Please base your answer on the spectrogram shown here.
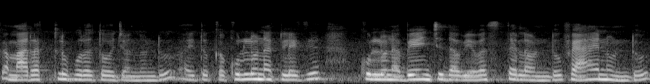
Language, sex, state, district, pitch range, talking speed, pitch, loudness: Tulu, female, Karnataka, Dakshina Kannada, 210-235 Hz, 120 wpm, 220 Hz, -15 LUFS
